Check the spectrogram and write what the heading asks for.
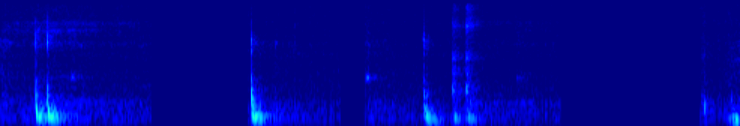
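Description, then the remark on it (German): Quiet, irregular clicking and tapping of keys on a computer keyboard as someone programs in Excel, coming in short bursts separated by silent gaps, with no voices present. “Du Excel-programmierender Mensch, während wir Podcast aufnehmen?”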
